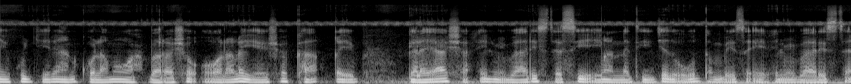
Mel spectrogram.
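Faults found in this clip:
Damaged data in compressed stream at 6.02 s: brief glitch where the decoder misreads corrupt frame bytes and resyncs. A decoding glitch, not the smeared repeat of a network dropout.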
